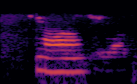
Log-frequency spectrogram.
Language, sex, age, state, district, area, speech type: Maithili, female, 45-60, Bihar, Madhepura, rural, conversation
